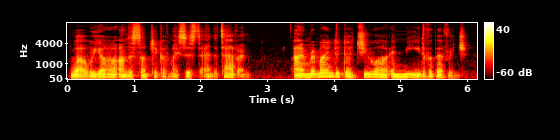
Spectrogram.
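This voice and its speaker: Man doing flirty wry innkeeper, ASMR roleplay, breathy airy voice, mid pitch, formal olden speech, chuckles. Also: lively intonation, a little fast, natural voice. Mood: amused. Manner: formal old-fashioned wording with chuckling asides.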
